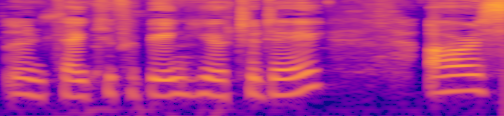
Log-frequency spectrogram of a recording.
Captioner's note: speaking French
